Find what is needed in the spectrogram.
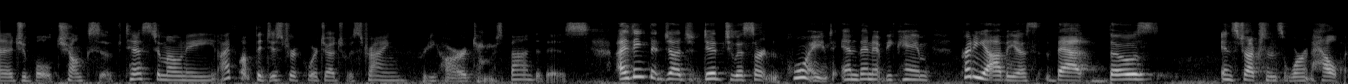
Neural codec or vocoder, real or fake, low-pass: codec, 16 kHz, 2 kbps, X-Codec, HuBERT features, trained on LibriSpeech; fake; 7.2 kHz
